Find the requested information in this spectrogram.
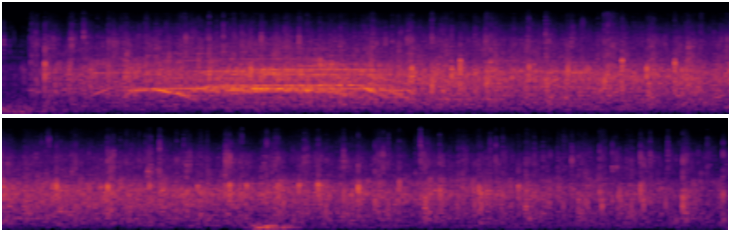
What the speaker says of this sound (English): Let's hear a round of applause for the Napa team.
